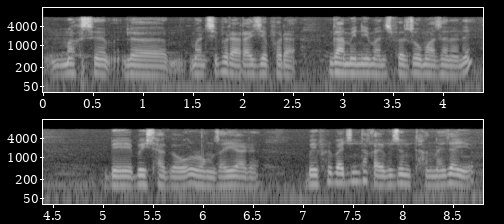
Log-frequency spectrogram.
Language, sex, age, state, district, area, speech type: Bodo, male, 30-45, Assam, Baksa, urban, spontaneous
